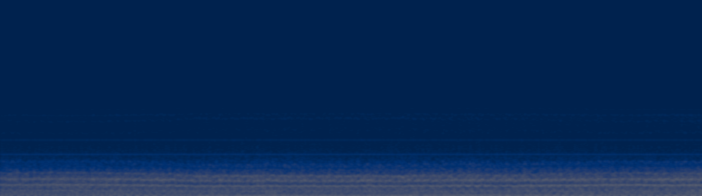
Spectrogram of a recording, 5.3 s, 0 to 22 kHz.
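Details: Suzuki TL1000S held at 2,000 rpm while checking throttle body synchronization: even, steady drone with no misses or uneven beats. The twin sounds well balanced and healthy.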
